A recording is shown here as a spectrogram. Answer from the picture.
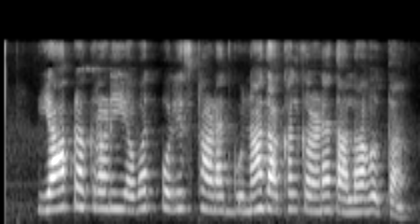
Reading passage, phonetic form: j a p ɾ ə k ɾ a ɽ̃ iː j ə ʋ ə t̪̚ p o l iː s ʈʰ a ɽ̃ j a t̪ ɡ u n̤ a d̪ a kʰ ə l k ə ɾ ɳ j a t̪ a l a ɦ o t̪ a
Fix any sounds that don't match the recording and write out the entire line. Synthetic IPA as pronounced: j a p ɾ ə k ɾ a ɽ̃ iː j ə ʋ ə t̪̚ p o l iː s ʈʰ a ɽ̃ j a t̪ ɡ u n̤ a d̪ a kʰ ə l k ə ɾ ɳ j a t̪ a l a ɦ o t̪ a

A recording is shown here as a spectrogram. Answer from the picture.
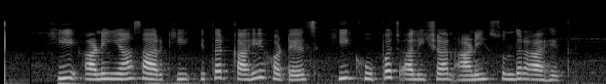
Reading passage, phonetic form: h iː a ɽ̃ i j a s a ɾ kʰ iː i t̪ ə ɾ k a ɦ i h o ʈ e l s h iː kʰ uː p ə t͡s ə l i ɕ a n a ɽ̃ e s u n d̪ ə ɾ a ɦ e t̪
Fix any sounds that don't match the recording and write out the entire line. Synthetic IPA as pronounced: h iː a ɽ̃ i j a s a ɾ kʰ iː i t̪ ə ɾ k a ɦ iː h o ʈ e l s h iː kʰ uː p ə t͡s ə l i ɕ a n a ɽ̃ i s u n d̪ ə ɾ a ɦ e t̪

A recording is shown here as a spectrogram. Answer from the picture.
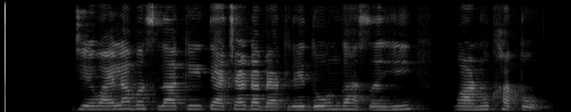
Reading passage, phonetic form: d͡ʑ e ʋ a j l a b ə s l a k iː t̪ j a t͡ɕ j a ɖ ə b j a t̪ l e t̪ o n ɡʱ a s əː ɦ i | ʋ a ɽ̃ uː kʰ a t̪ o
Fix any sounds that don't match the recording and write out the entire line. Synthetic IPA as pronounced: d͡ʑ e ʋ a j l a b ə s l a k iː t̪ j a t͡ɕ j a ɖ ə b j a t̪ l e d̪ o n ɡʱ a s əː ɦ iː | ʋ a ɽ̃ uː kʰ a t̪ o

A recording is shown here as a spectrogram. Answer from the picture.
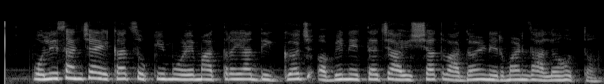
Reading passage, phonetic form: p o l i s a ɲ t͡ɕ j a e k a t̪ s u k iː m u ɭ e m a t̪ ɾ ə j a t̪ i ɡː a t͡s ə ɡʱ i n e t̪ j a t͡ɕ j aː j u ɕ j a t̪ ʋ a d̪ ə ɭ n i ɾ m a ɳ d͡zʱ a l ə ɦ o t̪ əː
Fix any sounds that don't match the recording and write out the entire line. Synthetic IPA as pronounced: p o l i s a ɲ t͡ɕ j a e k a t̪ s u k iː m u ɭ e m a t̪ ɾ ə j a d̪ i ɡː ə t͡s ə bʱ i n e t̪ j a t͡ɕ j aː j u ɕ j a t̪ ʋ a d̪ ə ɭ n i ɾ m a ɳ d͡zʱ a l ə ɦ o t̪ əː

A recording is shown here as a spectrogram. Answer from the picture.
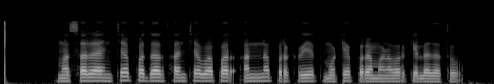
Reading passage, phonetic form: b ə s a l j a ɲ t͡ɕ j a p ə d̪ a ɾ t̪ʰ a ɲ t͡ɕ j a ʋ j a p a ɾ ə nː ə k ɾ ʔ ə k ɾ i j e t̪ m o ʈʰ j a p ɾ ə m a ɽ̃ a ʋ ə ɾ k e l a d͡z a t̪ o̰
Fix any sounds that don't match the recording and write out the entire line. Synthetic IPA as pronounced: m ə s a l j a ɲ t͡ɕ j a p ə d̪ a ɾ t̪ʰ a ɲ t͡ɕ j a ʋ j a p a ɾ ə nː ə p ɾ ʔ ə k ɾ i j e t̪ m o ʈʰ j a p ɾ ə m a ɽ̃ a ʋ ə ɾ k e l a d͡z a t̪ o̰

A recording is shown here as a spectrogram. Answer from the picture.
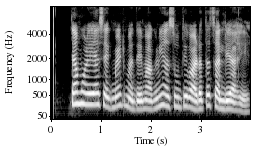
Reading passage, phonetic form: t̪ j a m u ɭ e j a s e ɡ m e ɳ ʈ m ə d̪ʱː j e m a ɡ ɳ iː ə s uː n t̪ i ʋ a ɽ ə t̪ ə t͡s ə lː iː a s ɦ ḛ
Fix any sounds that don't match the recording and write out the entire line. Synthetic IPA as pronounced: t̪ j a m u ɭ e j a s e ɡ m e ɳ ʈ m ə d̪ʱː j e m a ɡ ɳ iː ə s uː n t̪ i ʋ a ɽ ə t̪ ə t͡s a lː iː a ɦ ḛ

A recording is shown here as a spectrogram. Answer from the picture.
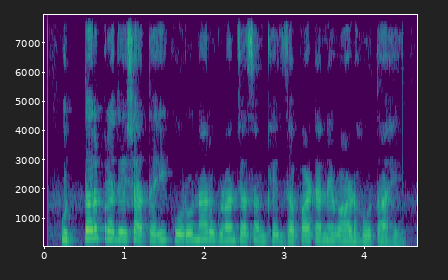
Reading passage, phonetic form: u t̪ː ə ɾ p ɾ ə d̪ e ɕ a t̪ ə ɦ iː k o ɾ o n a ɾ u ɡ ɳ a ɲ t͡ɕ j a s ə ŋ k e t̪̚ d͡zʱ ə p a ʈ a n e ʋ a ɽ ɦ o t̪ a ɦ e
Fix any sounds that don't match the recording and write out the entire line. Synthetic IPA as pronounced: u t̪ː ə ɾ p ɾ ə d̪ e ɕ a t̪ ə ɦ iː k o ɾ o n a ɾ u ɡ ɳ a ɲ t͡ɕ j a s ə ŋ kʰ e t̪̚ d͡zʱ ə p a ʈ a n e ʋ a ɽ ɦ o t̪ a ɦ e

